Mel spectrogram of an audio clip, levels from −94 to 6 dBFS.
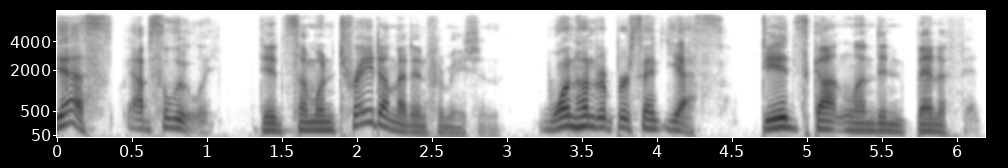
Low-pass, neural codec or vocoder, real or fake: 7.2 kHz; codec, 16 kHz, 4 kbps, X-Codec, WavLM features, trained on Multilingual LibriSpeech; fake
